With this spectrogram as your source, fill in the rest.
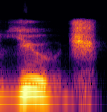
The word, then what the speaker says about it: huge: of the word huge there's no silent h in the word huge hey dude list what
